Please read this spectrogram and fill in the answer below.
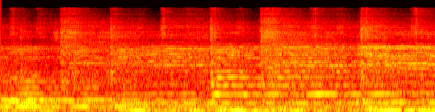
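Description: A male singer performing a Bengali pop song live into a microphone over instrumental backing, amplified through stage speakers, with long held sung notes.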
